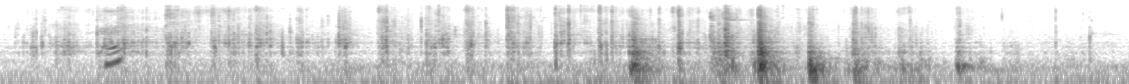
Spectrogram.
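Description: Horse's hooves crunching on gravel as it is led, then heavier hoof steps onto the rubber-matted deck of a portable weighbridge, the loudest about five to six seconds in.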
